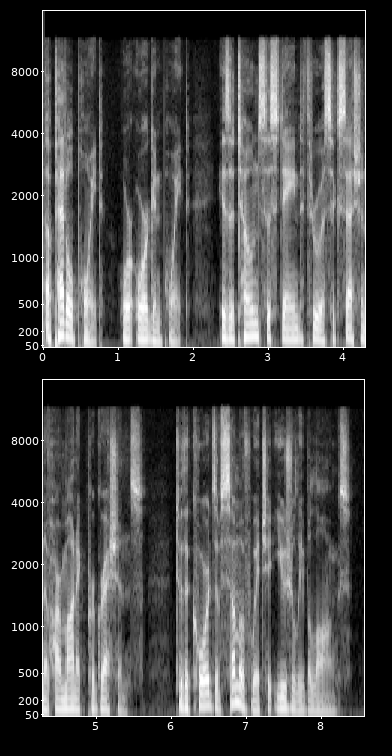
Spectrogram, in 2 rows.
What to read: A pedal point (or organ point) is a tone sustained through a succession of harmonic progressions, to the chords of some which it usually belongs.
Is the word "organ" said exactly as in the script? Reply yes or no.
yes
